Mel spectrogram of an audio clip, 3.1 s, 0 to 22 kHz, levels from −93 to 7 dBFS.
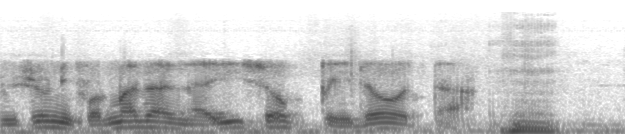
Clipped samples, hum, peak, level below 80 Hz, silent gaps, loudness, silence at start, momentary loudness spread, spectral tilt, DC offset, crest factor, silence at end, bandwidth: under 0.1%; none; -12 dBFS; -40 dBFS; none; -29 LUFS; 0 s; 9 LU; -6.5 dB/octave; under 0.1%; 18 dB; 0 s; 13 kHz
